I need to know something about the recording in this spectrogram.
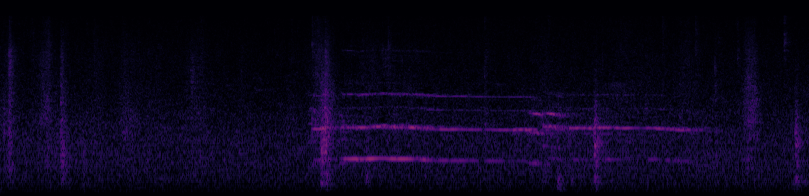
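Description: A sheet of dough rustles as it is lifted and laid down.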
